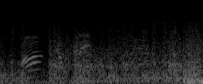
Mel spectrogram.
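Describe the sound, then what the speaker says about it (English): Video game Stuka dive-bomber strike, with a rapid series of explosive gunfire-like blasts and rumbling booms at steady loudness, plus a short descending whine early on. "Very nice Stuka strike."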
